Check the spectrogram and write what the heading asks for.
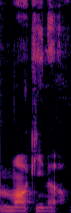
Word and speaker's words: Makima: Makima is how it's written, but I swear they pronounce it Makina, which is easier for me to say.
